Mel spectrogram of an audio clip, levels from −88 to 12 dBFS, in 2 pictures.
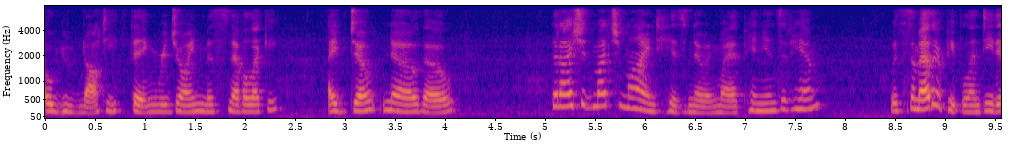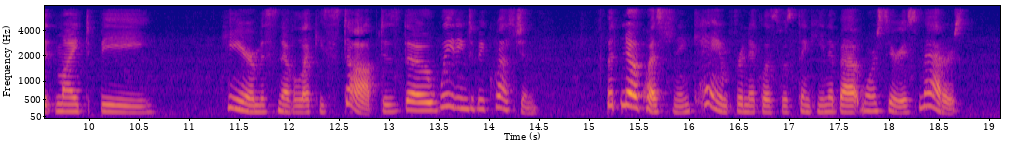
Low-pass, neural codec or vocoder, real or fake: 7.2 kHz; none; real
